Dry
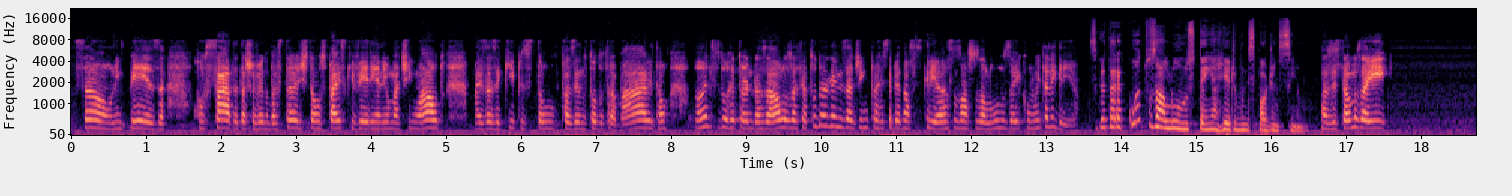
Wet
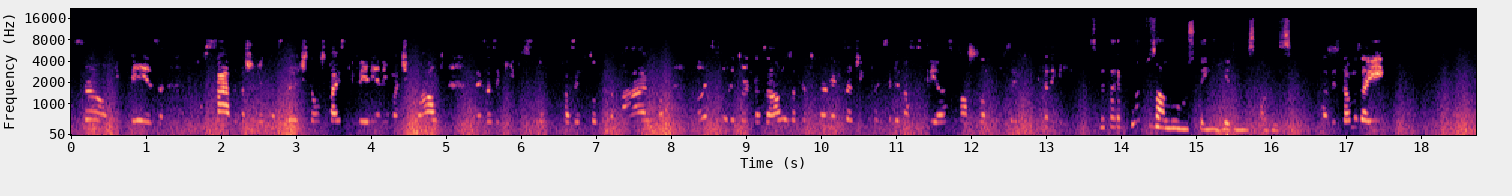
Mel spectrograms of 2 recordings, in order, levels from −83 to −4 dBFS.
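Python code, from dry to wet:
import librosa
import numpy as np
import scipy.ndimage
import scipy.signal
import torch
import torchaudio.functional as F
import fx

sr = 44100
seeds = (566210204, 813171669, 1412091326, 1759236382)

y = fx.bin_expand(x, sr, power=3.0)
y = fx.dmg_wind(y, sr, seeds[0], corner_hz=340.0, level_db=-43.0)
y = F.gain(torch.from_numpy(y), 7.0).numpy()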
